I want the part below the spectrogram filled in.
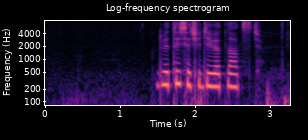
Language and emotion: Russian, neutral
